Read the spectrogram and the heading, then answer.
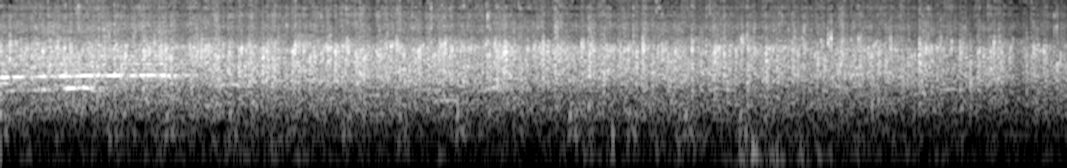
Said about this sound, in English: Clap your hands and shout unto the Lord.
